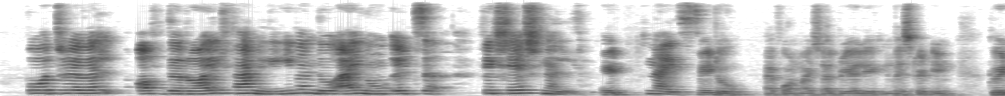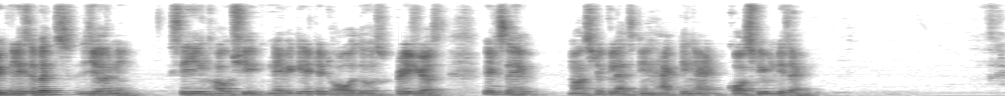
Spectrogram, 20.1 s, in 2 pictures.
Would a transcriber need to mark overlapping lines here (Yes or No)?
No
